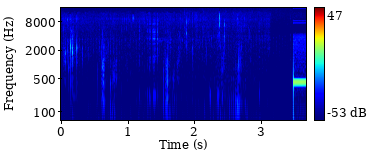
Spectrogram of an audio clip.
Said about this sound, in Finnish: Yhteys soittajaan katkesi näköjään mystisesti kesken puhelun.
